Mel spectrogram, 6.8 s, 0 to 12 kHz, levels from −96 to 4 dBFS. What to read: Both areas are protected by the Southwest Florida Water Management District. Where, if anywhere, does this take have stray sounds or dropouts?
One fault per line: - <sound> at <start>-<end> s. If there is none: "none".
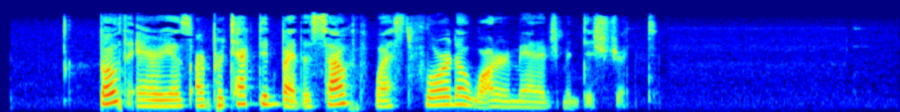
none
